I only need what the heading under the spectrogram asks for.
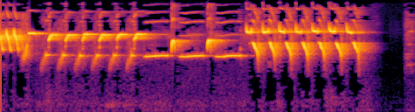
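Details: Male Fife Fancy canary kept as a pet, singing loudly: a fast series of repeated high chirps, two long whistled notes, then a quick run of descending sweeping notes before falling silent.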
